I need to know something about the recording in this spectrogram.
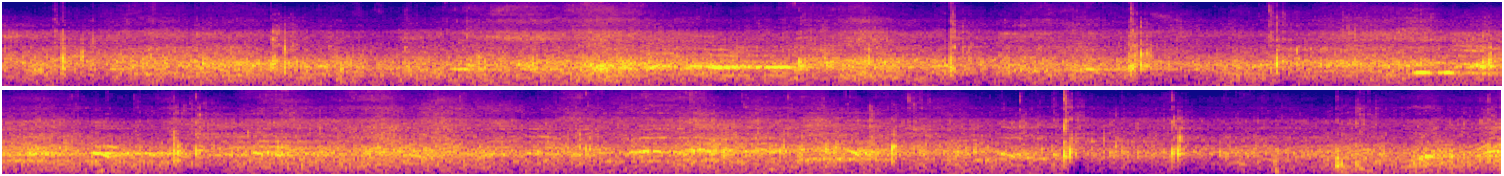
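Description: Hockey sticks click and clack against a puck.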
